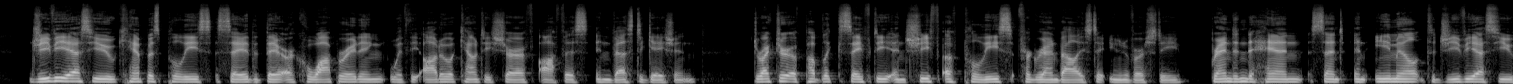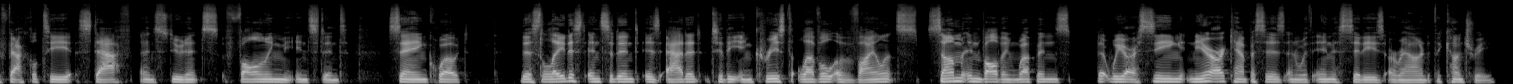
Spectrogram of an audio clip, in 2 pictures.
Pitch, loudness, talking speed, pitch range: 115 Hz, -22 LUFS, 140 wpm, 110-125 Hz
